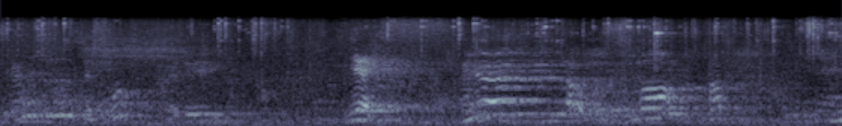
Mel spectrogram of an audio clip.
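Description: A dog barking and yipping a few times in the second half, excited during tug play with a leash toy.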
